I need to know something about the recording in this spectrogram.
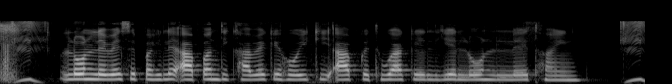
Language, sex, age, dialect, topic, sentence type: Bhojpuri, female, 18-24, Western, banking, question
